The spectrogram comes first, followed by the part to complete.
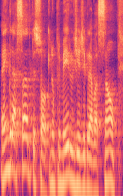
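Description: The background is quiet as a man speaks in a fairly high pitch with ordinary variation. His voice is somewhat breathy. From Brazil. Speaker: fitness youtuber. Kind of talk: video commentary. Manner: animated. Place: home room. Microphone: studio mic.

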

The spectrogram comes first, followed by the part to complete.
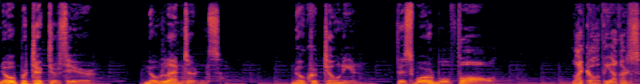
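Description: A gruff, put-on character voice moves at a very slow pace with lively intonation and long, frequent pauses. Faint music plays in the background. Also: man, very deep, low pitch for a man. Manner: menacing, performed.

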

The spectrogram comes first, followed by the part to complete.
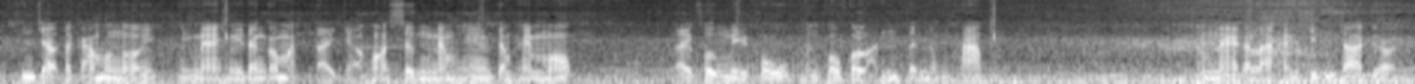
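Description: A man talks with long, frequent pauses. The sound is dry with no echo, yet loud background noise comes through. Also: moderate pace. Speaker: vlogger. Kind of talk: casual vlog chat. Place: market. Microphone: phone near.

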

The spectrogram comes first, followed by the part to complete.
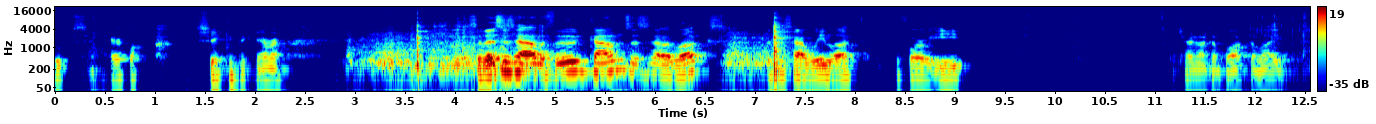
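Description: A man talks at a moderate pace, pausing often and at length, with noticeable background noise behind him. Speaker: travel vlogger. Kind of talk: casual vlog chat. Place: home room. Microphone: phone near.

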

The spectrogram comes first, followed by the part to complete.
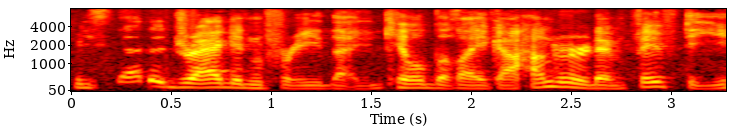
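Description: With a slightly husky edge, a man talks at a moderate pace and medium pitch, using ordinary pitch variation.

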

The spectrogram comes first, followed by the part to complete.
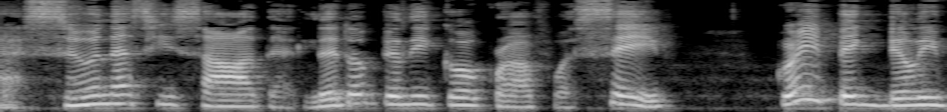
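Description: An unforced reading voice is heard here.

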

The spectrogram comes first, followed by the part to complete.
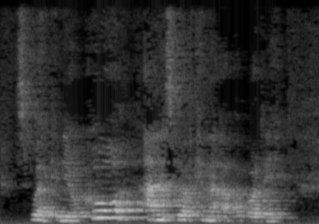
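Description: Heard through strong room echo, a woman with a high-pitched voice talks at a moderate pace. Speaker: fitness instructor. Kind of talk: workout instruction. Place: gym.

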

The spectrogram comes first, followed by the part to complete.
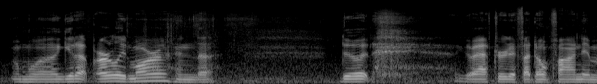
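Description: A man in an Appalachian accent at a medium pitch, with monotone, flat intonation, a fairly quick pace, and long, frequent pauses, in a dry sound with no echo and light background noise. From West Virginia. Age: 40s. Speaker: deer hunter video blogger. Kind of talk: outdoor hunting vlog narration. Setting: outdoors in the woods. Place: forest. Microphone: phone near.

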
